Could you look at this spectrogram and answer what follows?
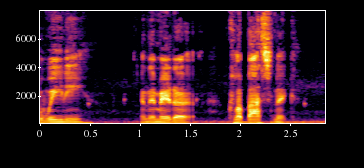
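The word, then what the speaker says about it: klobasnek: and they made a clasik k l o b a s NE e k that's how it's somewhat pronounced and they put a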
